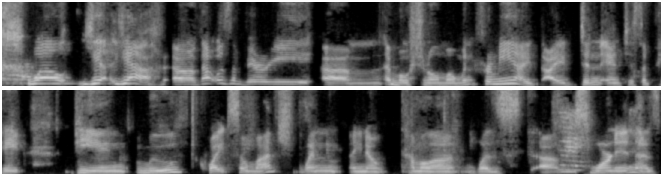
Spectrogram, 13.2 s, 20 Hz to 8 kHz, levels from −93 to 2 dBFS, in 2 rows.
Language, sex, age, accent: English, female, 30-49, American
